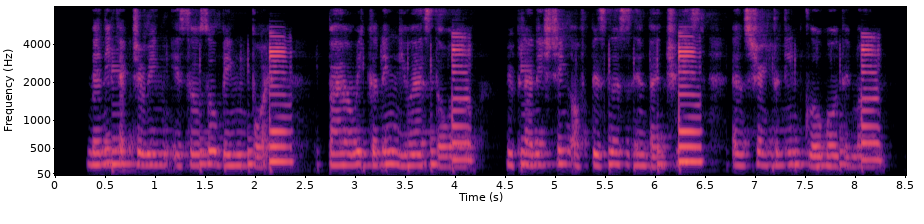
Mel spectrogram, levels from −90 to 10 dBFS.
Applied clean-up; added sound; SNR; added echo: neural mask model DeepFilterNet 3.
